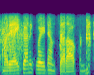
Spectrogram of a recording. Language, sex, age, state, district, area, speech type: Telugu, male, 18-30, Telangana, Khammam, rural, conversation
